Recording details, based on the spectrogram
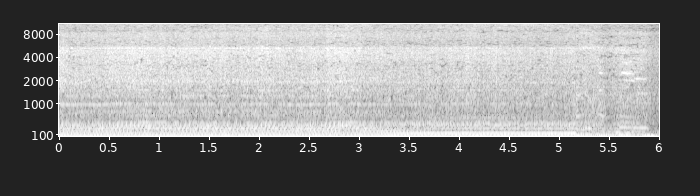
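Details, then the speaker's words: Mazda MX5 with Rocketeer V6 swap kit after first start: smooth, steady V6 idle for about five seconds, then shuts down; running in wasted-spark mode rather than fully sequential. "It's probably a good thing, because it's nice sound from the engine."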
